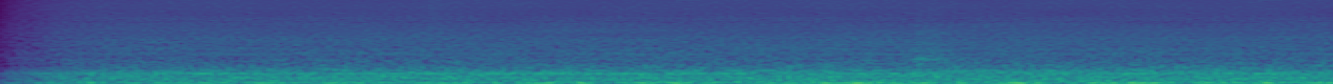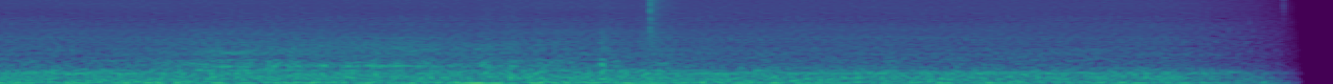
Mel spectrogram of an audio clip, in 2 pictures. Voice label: attention please passenge, airport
